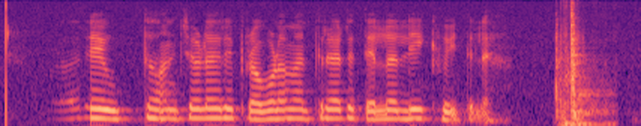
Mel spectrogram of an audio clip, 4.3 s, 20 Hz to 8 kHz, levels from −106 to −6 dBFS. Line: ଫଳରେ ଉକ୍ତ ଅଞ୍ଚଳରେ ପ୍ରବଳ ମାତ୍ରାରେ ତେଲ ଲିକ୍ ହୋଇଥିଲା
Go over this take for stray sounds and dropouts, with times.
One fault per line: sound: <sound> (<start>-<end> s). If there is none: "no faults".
sound: thud (3.7-4.1 s)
